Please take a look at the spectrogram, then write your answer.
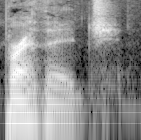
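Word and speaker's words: Breathedge: title of the game yeah not breath edge but breathage breathage yes and it's available on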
